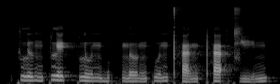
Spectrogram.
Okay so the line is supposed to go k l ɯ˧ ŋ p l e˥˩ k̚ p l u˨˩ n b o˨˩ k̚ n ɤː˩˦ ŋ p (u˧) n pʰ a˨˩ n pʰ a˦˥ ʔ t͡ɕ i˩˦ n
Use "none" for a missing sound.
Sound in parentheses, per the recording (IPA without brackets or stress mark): u˧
